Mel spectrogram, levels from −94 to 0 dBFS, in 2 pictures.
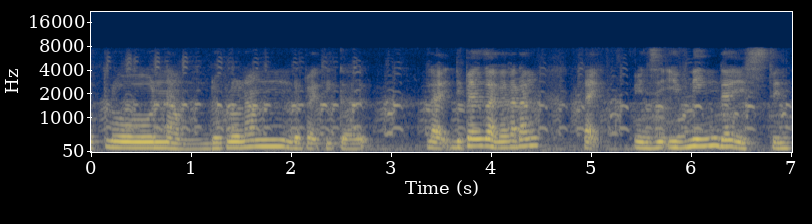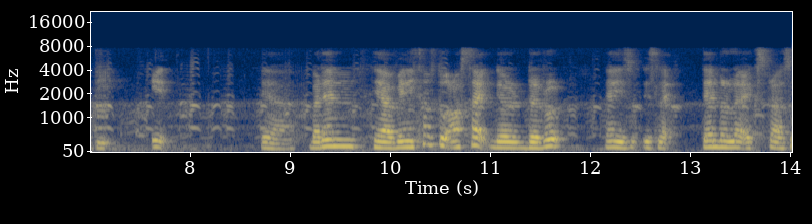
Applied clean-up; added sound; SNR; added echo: none; Bird vocalization, bird call, bird song / Fowl; 17 dB; none.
